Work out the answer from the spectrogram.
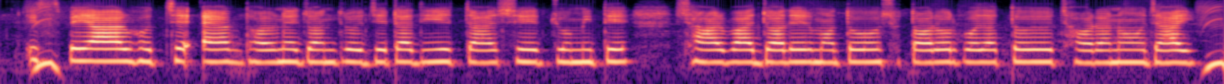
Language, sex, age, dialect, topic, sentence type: Bengali, female, 60-100, Northern/Varendri, agriculture, statement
